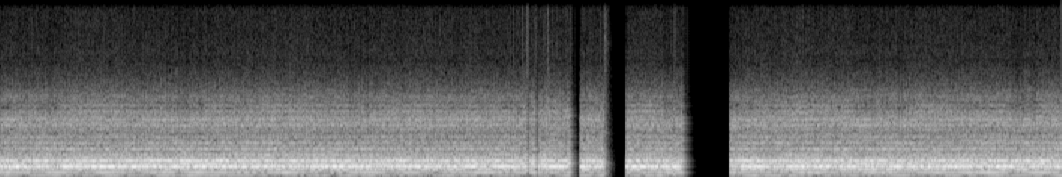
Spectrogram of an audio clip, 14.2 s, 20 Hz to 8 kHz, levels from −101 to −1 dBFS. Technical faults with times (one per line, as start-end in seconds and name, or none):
6.80-8.05 repeated stalls (stutter)
8.06-8.37 call audio freeze
8.99-9.09 short stall from a late packet
9.10-9.75 call audio freeze
13.01-14.02 jitter buffer speed-up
